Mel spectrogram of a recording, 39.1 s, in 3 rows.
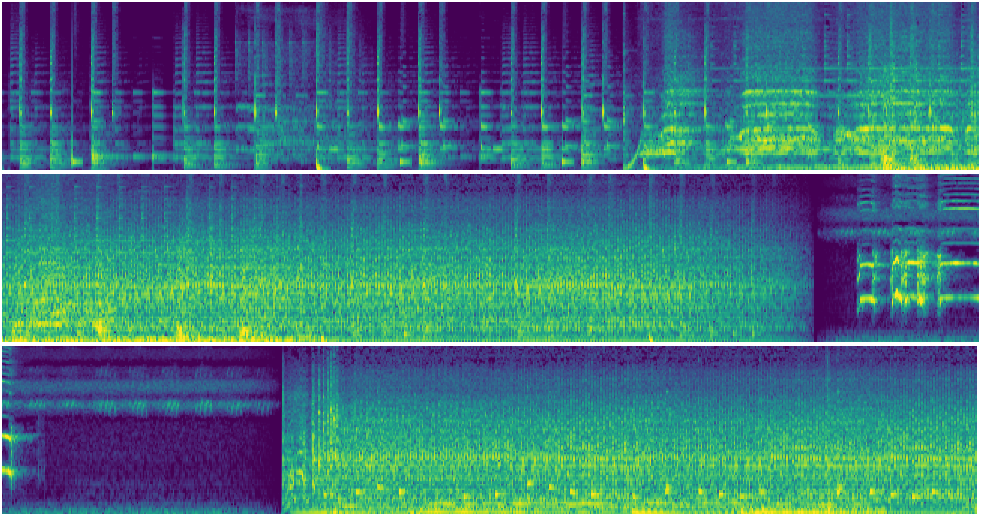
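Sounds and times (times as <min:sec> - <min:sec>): rooster crowing: 0:08.7 - 0:14.4, 0:24.3 - 0:26.6.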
